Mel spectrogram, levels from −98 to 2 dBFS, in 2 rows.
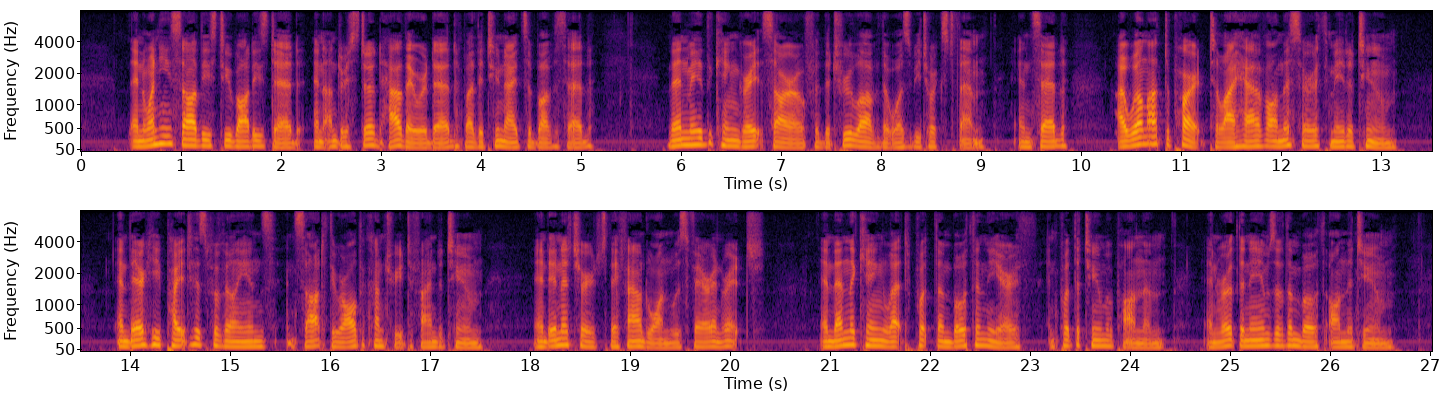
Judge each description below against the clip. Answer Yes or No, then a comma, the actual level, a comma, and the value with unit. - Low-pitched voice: Yes, low, 105 Hz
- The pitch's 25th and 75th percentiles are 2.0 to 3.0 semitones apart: No, average, 3.5 semitones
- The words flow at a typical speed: No, fast, 230 wpm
